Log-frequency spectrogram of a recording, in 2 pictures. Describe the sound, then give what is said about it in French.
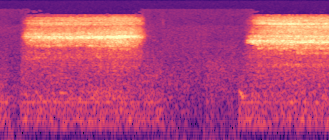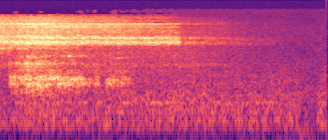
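A deep breath taken aloud: a short airy inhale, a brief pause, then a longer rushing exhale. No one speaks. “Alors, une respiration.”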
